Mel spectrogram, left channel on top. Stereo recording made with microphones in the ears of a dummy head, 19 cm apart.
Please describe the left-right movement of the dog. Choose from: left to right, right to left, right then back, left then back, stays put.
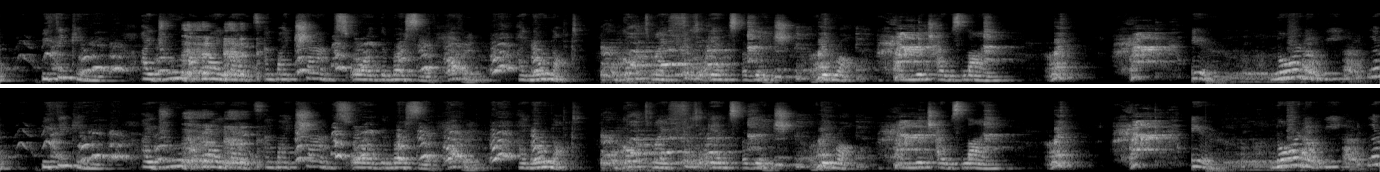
left then back.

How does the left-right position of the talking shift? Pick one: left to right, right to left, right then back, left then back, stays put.
left to right.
